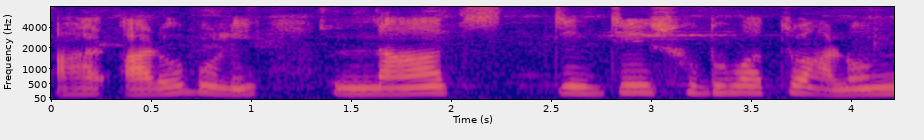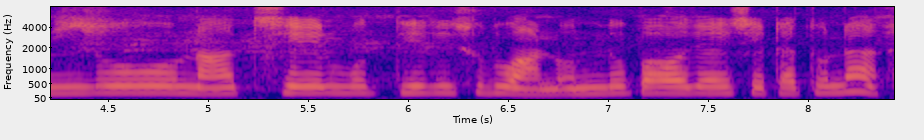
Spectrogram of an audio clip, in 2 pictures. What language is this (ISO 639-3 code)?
ben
